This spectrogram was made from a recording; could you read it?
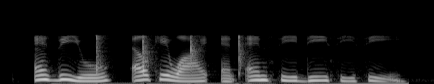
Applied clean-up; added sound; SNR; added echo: none; Hands; 17 dB; none.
